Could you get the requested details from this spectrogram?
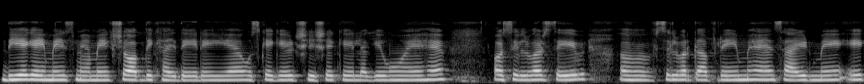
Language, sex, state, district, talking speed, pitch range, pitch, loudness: Hindi, female, Uttar Pradesh, Muzaffarnagar, 185 wpm, 200-215 Hz, 205 Hz, -18 LUFS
